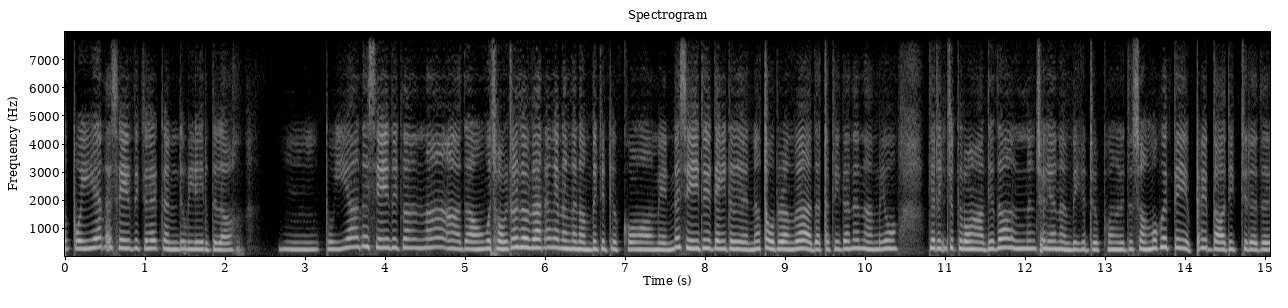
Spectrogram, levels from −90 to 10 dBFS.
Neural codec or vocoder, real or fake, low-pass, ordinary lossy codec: codec, 16 kHz, 0.5 kbps, FunCodec, trained on Chinese and English, 25 frames a second; fake; none; none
